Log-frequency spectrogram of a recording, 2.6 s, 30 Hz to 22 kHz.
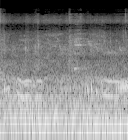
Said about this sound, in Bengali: এই যে এই জায়গায় মনে হয় 200-300 কবুতর আছে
